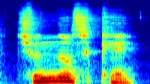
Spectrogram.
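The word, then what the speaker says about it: 淳之介: 그다음에 뒤에 이름은 이제 순박할순 갈치 깨입니다. 그래서 깨 같은 경우는 아까 배웠죠. 뭐라고 읽죠? 스케라고 읽었죠. 그다음에 갈지 같은 경우는 이거는 노라고 읽어 보통 읽어요. 이름에서. 그다음에 순박할수는 이제 준이라고 있습니다. 그래서 준노스케. 13번은 앤도와타르입니다.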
